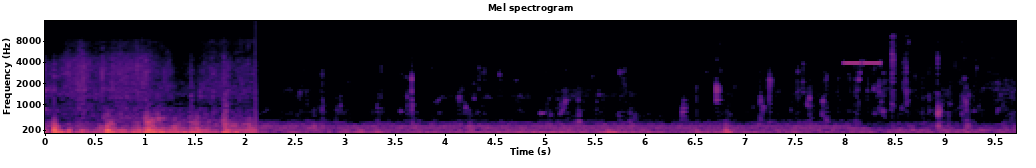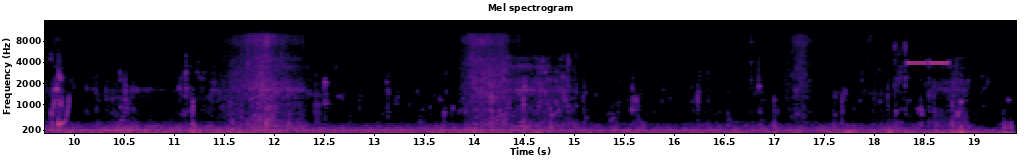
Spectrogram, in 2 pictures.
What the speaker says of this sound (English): Hoping this wind will slow me down before I get to the tree.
